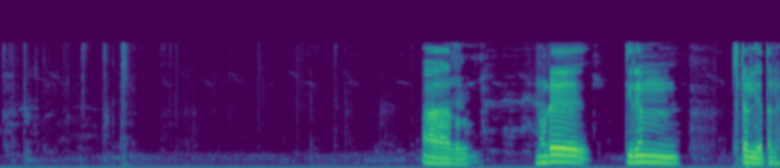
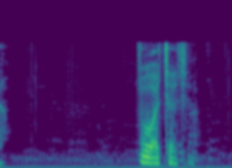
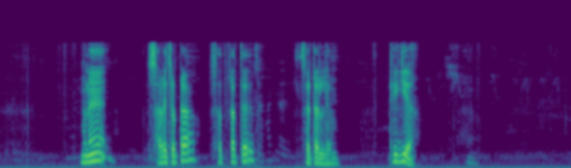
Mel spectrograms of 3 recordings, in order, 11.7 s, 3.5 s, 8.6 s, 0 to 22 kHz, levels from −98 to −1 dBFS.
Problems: background sounds at intervals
